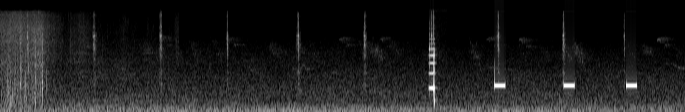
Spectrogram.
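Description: Alarm clock ticking about once a second, then a sharp click about six and a half seconds in, followed by short beeps at one steady pitch, once a second, three times. A brief rustle near the start.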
